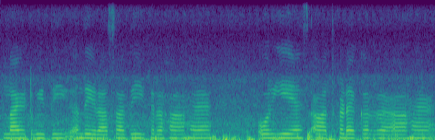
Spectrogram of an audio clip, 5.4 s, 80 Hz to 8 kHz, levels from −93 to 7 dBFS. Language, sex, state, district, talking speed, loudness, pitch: Hindi, female, Haryana, Charkhi Dadri, 155 wpm, -18 LUFS, 110 Hz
